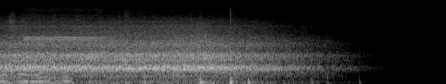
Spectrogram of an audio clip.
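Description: Outro sound effect for the channel's end card: a loud, even rushing noise that starts at once, holds for about two and a half seconds, then fades away.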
